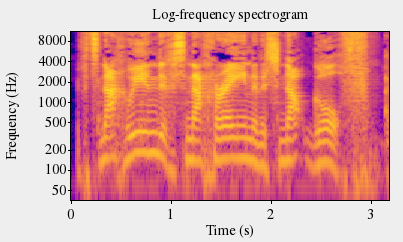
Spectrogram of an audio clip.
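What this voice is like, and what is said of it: Put-on Scottish accent. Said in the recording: “Throw in my best Scottish accent ... Can you do a Scottish accent? ... It's better than I thought it would be.”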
